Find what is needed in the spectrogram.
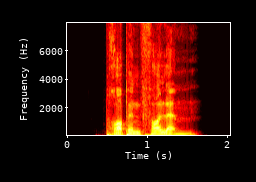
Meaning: strong dative masculine/neuter singular of proppenvoll
- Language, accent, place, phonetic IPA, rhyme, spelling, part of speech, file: German, Germany, Berlin, [pʁɔpn̩ˈfɔləm], -ɔləm, proppenvollem, adjective, De-proppenvollem.ogg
